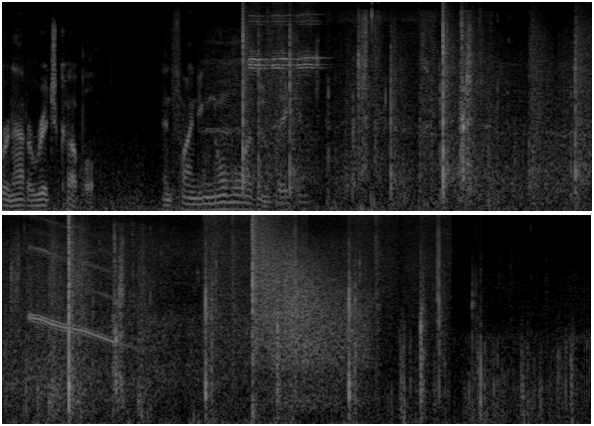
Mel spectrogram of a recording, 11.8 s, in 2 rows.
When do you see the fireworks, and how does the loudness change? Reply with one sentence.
The fireworks can be heard from 2.0 to 9.7 s, getting louder then quieter.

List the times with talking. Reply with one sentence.
You can hear the talking from 0.0 to 3.1 s.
